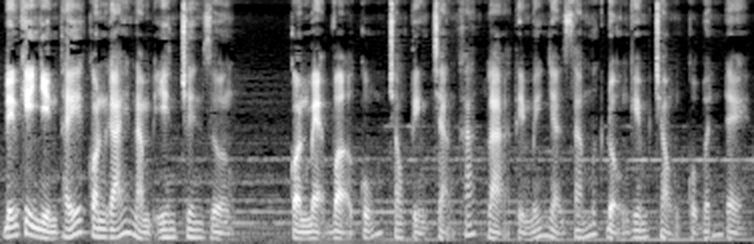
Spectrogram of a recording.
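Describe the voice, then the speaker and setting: A man narrating a dramatic story in a steady, measured reading. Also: sits low. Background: faint music.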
